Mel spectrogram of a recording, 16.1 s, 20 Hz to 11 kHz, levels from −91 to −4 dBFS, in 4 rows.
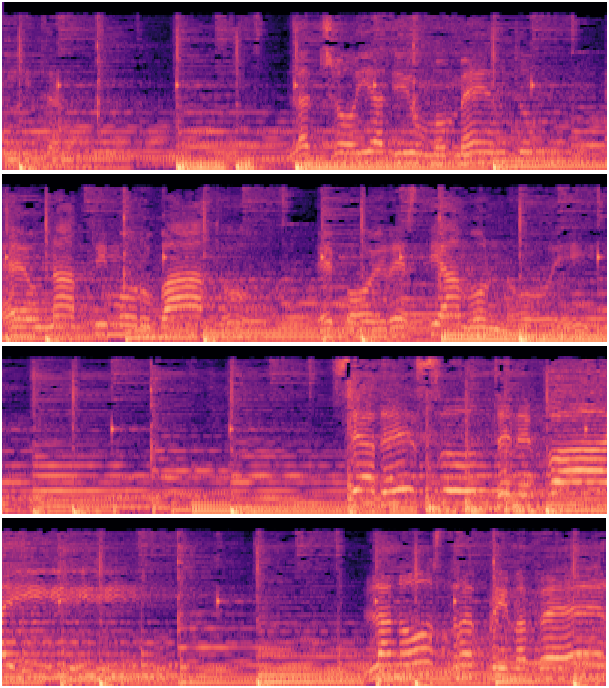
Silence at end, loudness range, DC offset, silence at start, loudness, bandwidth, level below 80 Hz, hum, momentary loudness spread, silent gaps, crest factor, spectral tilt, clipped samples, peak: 0 s; 3 LU; under 0.1%; 0 s; -22 LUFS; 8.8 kHz; -30 dBFS; none; 7 LU; none; 18 dB; -5.5 dB/octave; under 0.1%; -2 dBFS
